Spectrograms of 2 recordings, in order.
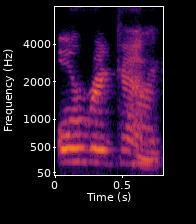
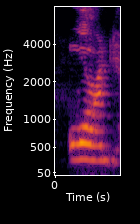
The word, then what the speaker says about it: Oregon: e in there yeah it's three syllables Oregon not Oregon I think you'd have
